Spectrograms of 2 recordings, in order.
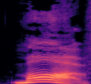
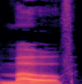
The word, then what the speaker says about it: mauve: do you pronounce it however you said it mauve that's how normal people pronounce it um um yeah there's a lot of people who pronounce it move evidently i had no idea i don't even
